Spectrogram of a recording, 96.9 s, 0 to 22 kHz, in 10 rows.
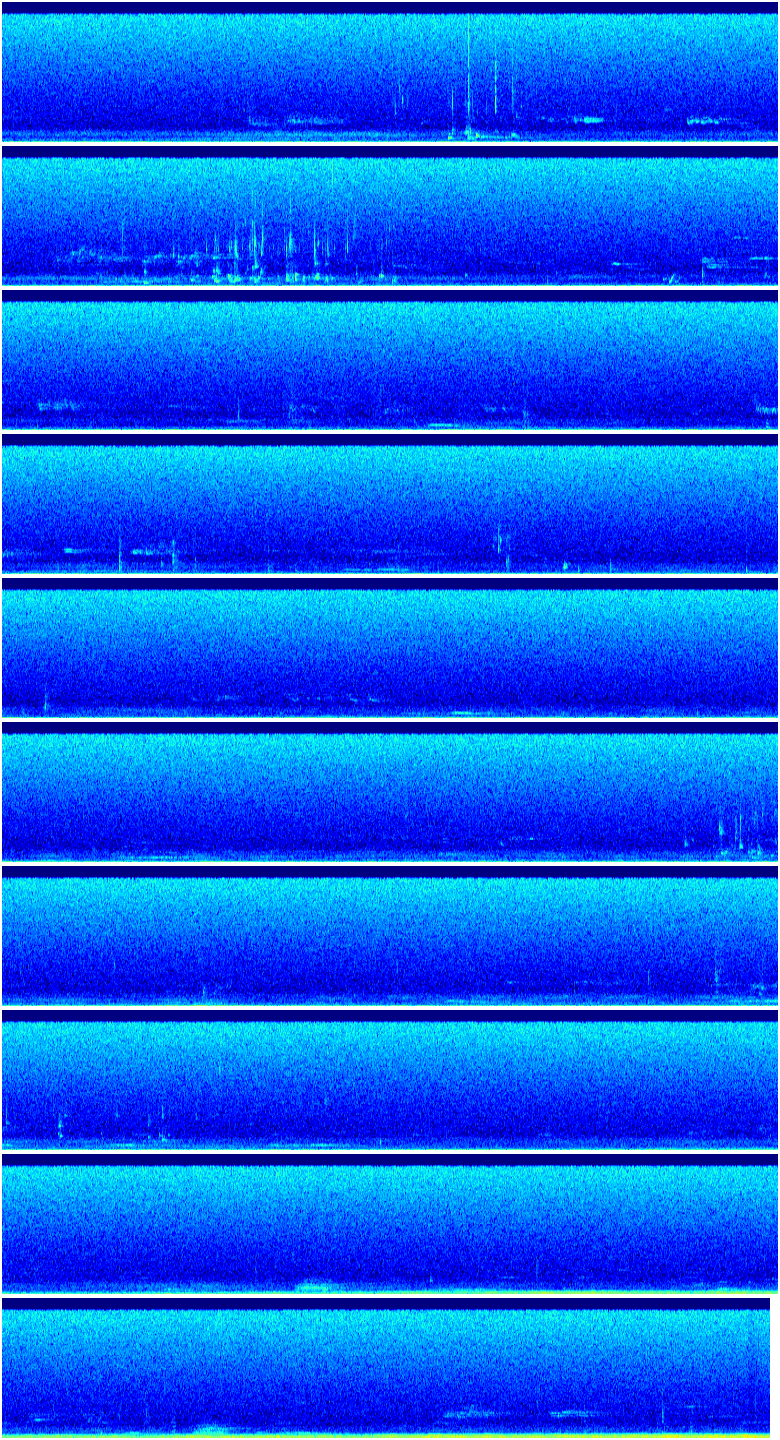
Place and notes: {
  "title": "Sounds of the Night, Malvern Hills, Worcestershire, UK - Night",
  "date": "2019-03-09 00:03:00",
  "description": "Natural, man-made and mysterious sounds from an overnight recording on the Malvern Hills.\nMixPre 3 with 2 x Sennheiser MKH 8020s",
  "latitude": "52.08",
  "longitude": "-2.34",
  "altitude": "291",
  "timezone": "Europe/London"
}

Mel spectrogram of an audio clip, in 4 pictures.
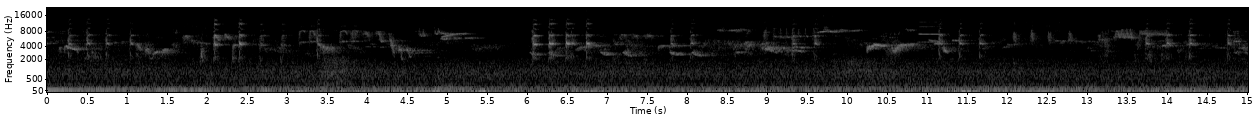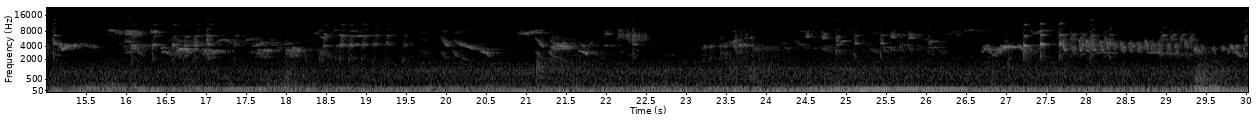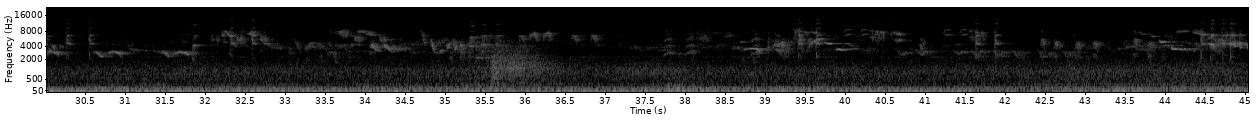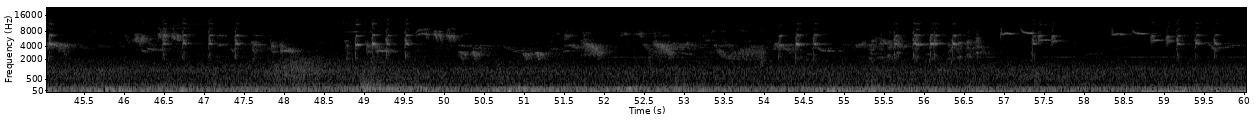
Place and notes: {
  "title": "Chesterton High Street, Cambridge, Cambridgeshire, UK - Winter morning birds",
  "date": "2013-01-05 07:30:00",
  "description": "Recorded in a back garden before sunrise.",
  "latitude": "52.22",
  "longitude": "0.15",
  "altitude": "8",
  "timezone": "Europe/London"
}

